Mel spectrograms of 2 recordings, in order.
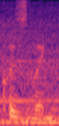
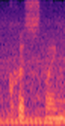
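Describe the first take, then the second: First: The middle consonant is a buzzing z sound. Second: The middle consonant is a hissing s sound. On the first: The speaker calls it right. "I imagine the S is the Z sound" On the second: The speaker calls it wrong. "not Quisling"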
